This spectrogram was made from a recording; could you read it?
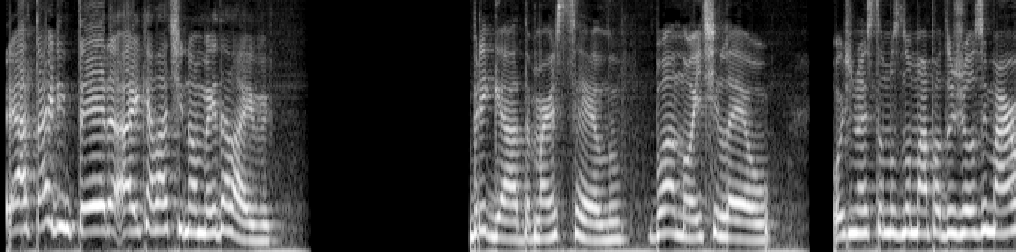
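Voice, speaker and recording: A Brazilian woman hosting a live stream, chatting casually with viewers in a playful, teasing way. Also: high voice. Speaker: livestream host.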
